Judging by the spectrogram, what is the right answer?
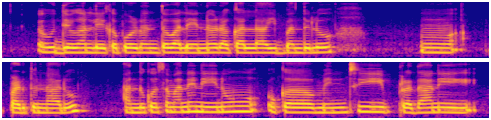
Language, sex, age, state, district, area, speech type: Telugu, female, 18-30, Telangana, Suryapet, urban, spontaneous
